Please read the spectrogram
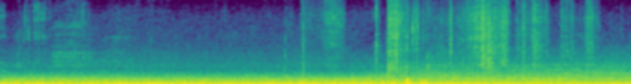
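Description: Steady low road and engine rumble inside the cabin of a car on the move.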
